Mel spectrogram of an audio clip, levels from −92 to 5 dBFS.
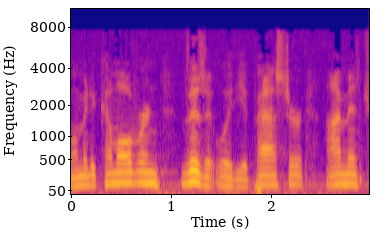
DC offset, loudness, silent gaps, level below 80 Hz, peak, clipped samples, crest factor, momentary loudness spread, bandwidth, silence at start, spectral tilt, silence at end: under 0.1%; -19 LUFS; none; -38 dBFS; -2 dBFS; under 0.1%; 16 dB; 8 LU; 8 kHz; 0 s; -7 dB/octave; 0 s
